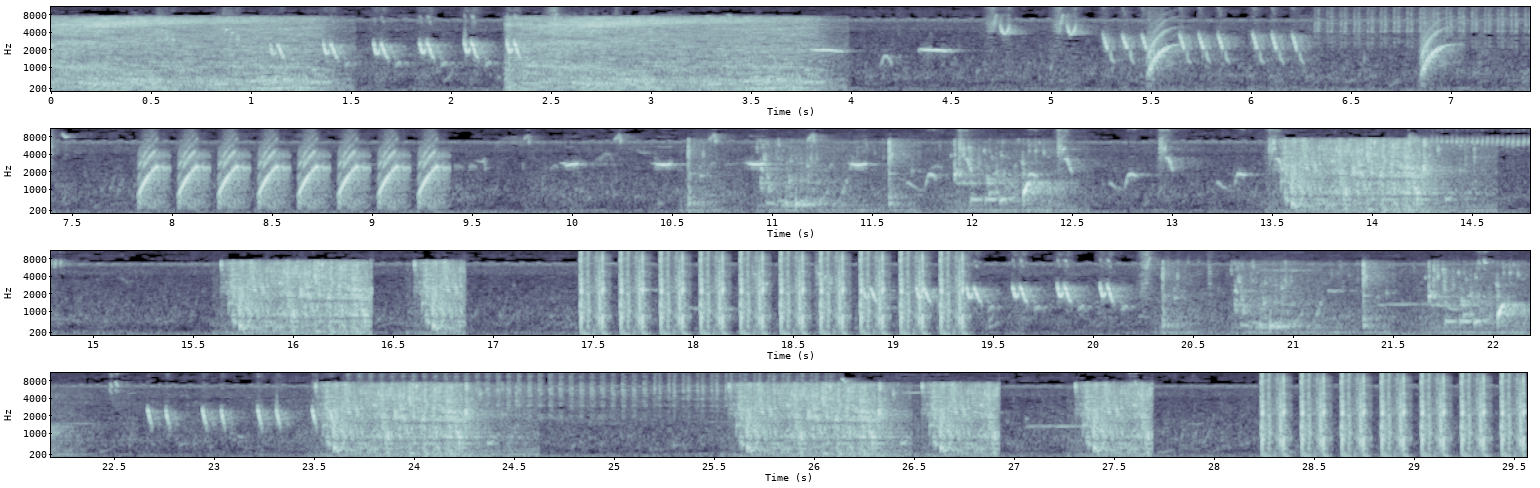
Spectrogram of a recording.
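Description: Birds chirping and trilling in short bursts, mixed with the scratching of a miniature rake dragged through sand near the start and the splash of water poured from a small cup onto soil about halfway through.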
